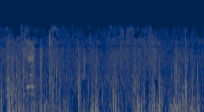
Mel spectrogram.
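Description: Typhoon-force wind blowing through a storm-damaged building interior, hammering the phone's microphone in heavy, uneven gusts, with irregular knocks and clattering from loose debris.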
